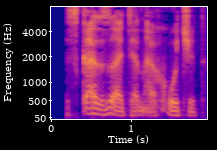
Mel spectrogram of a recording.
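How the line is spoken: Muttering hut. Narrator (Russian): буркнула избушка

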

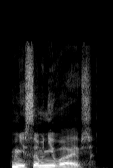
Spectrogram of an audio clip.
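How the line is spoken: Snort. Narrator (Russian): хмыкнул я

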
